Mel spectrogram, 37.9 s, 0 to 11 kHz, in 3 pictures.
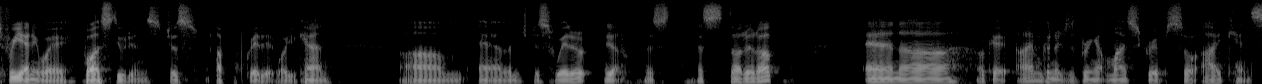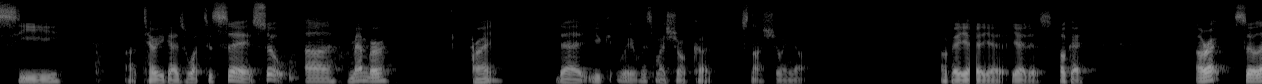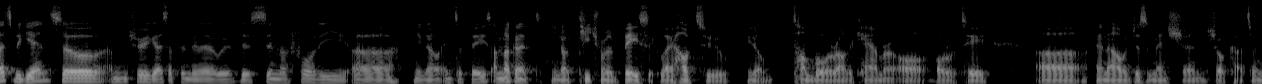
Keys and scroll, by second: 9.8 super+Right, 21.8 super+Tab, 22.9 super+Tab.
